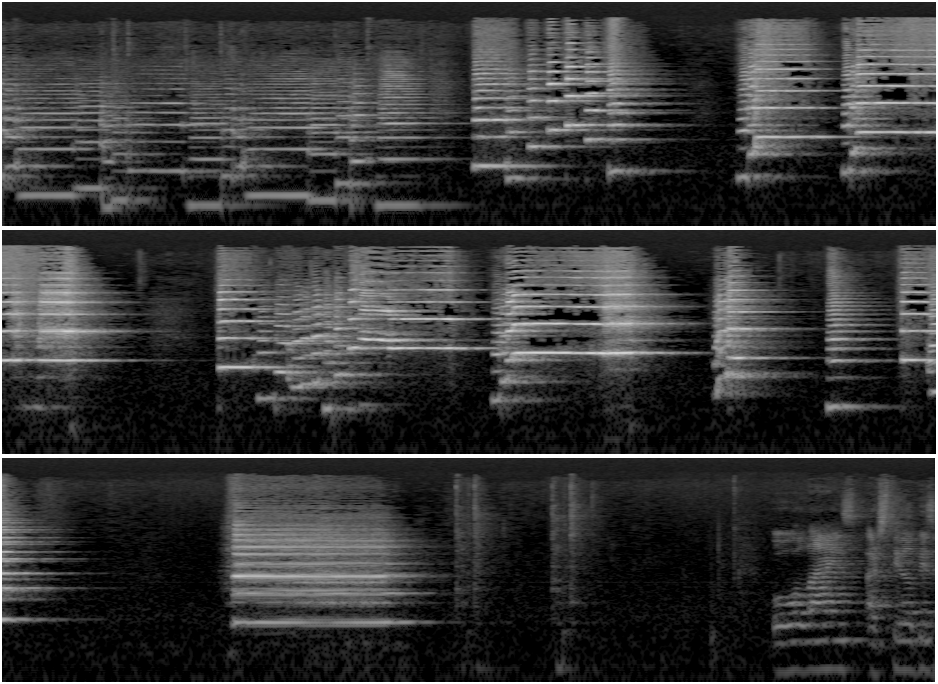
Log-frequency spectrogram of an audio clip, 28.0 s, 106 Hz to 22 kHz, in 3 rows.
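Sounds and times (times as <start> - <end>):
solo clarinet playing: 0.0 - 10.8, 11.4 - 19.9, 20.8 - 23.2.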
